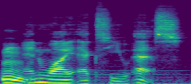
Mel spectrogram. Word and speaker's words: Nyxus: The god is not named Nyx, it's named Nyxus. Nyxus. Spelled phonetically.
